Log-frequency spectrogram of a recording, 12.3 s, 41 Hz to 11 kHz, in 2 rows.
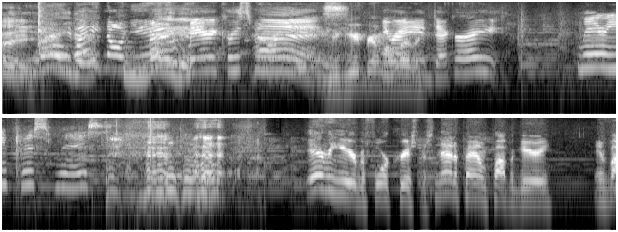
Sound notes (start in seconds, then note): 7.2 everyone chuckles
